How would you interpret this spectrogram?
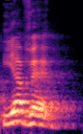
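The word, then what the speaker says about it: Javé: se se se dizia na verdade yavé ou então Jeová como a gente conhece no no no no nosso português mas olha que interessante isso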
